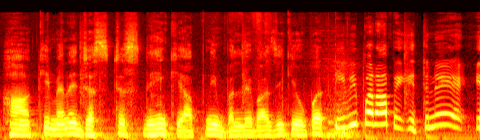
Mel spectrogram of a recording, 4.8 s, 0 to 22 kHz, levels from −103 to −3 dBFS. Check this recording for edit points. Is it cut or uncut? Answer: cut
